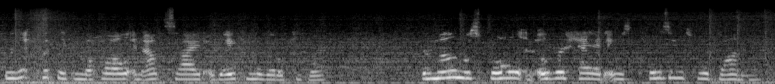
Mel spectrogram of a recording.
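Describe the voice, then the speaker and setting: A woman's voice: high voice, moderate pace, dark tone, soft background music, lightly acted, poor audio. A woman playing an earnest, thoughtful time traveller who narrates a radio play with dramatic storytelling. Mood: tense, dread.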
